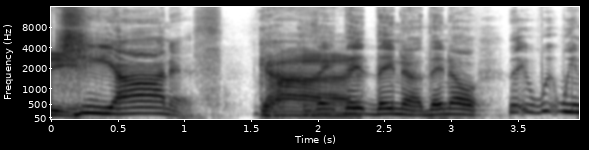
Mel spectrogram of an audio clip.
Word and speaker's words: Giannis: Giannis. That's what I'm gonna do. That hard G. Giannis.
